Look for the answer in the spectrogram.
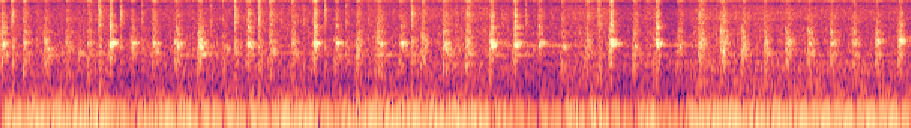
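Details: Subaru bought cheap with a knocking engine, started on a second battery: sharp metallic knocks at a quick, fairly regular pace over a rough idle; owner hopes it's not the Subaru's notorious fourth cylinder, source unknown.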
